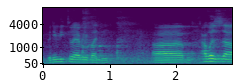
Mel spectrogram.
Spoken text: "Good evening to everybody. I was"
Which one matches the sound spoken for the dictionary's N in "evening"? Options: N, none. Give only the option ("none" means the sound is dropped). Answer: none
